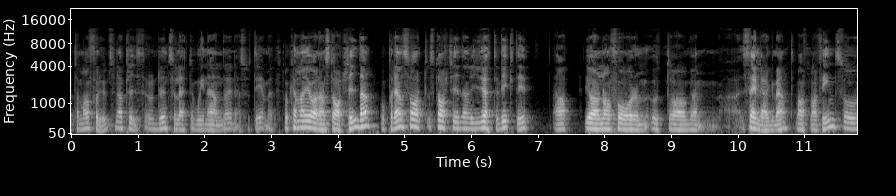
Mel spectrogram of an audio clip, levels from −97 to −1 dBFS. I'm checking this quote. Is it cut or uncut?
cut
